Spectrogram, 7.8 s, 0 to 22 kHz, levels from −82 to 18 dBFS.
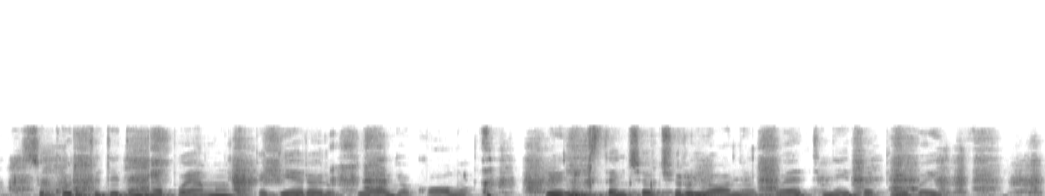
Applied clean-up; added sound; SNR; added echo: neural mask model Resemble Enhance denoiser.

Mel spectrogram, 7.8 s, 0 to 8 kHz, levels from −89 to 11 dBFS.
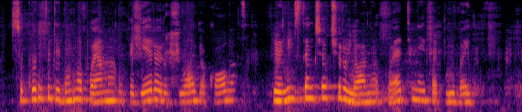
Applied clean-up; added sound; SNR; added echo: neural separator model SepFormer DNS4.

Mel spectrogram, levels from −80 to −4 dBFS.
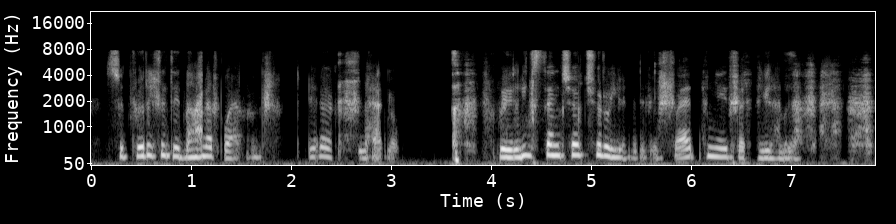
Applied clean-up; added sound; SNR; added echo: neural diffusion model UNIVERSE++.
